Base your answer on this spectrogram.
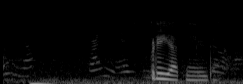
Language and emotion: Russian, positive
